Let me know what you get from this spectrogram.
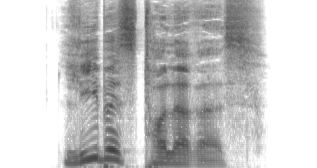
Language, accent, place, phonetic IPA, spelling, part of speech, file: German, Germany, Berlin, [ˈliːbəsˌtɔləʁəs], liebestolleres, adjective, De-liebestolleres.ogg
- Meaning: strong/mixed nominative/accusative neuter singular comparative degree of liebestoll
